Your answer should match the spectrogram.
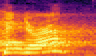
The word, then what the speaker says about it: Panaderya: So JNJ Panaderya. Read it. Panaderya. JNJ Panaderya. Read it syllable by syllable.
